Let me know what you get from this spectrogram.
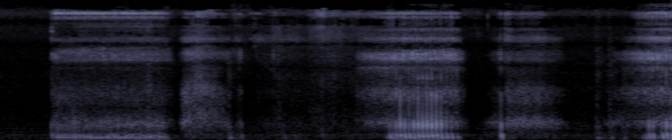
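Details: A sleeping male French Mastiff-Pitbull mix snores loudly, despite the joke that he is quiet; rough, rattling low snores swell and fade in irregular breaths about a second long, with softer wheezy exhales between.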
